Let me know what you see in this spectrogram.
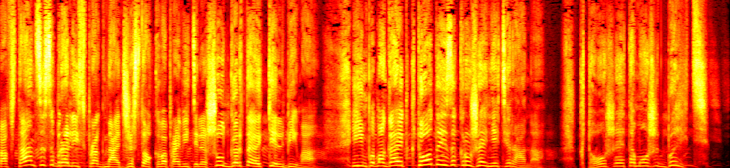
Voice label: cinematic voice, ru; lineage2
